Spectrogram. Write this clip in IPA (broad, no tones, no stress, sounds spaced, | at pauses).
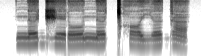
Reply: n ə d͡ʒ e ɾ o n ə ǀʰ ɔ j ə ɡ a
